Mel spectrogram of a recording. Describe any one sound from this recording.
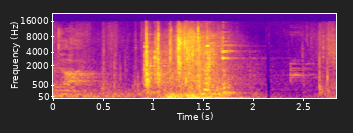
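A heavy wooden door swings open.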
